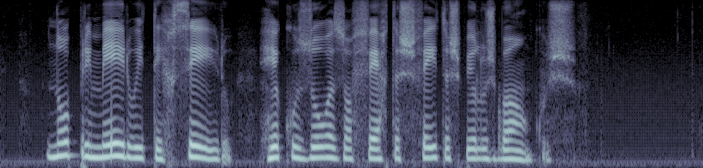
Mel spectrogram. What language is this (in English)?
Portuguese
